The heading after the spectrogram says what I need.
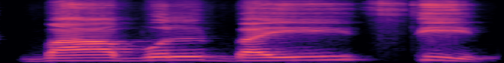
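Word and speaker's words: بابُ البيتِ: তাহলে আলিফ লাম, এই আলিফটা পড়াতে আসবে না, লেখার ক্ষেত্রে আসবে, একে বলা হয় হামজায়ে ওয়াসাল। তাহলে দুটো শব্দ যখন পাশাপাশি মেলাবো, অর্থাৎ আমি আরেকবার বলে দিই, ইসিম লাম তারিফ, অর্থাৎ আলিফ লামের পূর্বে কোন শব্দ আসতে গেলে আলিফটা উঠে যাবে, পরের লামের সঙ্গে মিলিয়ে পড়তে হবে বা বুল বাইত।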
